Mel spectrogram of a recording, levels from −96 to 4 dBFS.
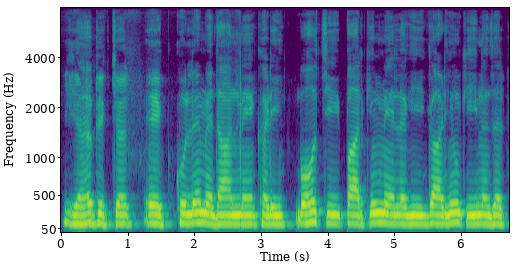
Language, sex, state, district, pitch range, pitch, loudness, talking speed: Hindi, male, Chandigarh, Chandigarh, 115-125 Hz, 115 Hz, -10 LUFS, 135 wpm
